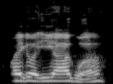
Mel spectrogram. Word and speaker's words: Fuego y Agua: So you've had some DNFs at Badwater, CCC, Fuego y Agua. If I just probably butchered that pronunciation. No, you said it right. Fuego y Agua.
